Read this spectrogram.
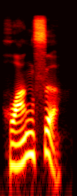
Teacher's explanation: that rising second tone on the first character and then the falling fourth tone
